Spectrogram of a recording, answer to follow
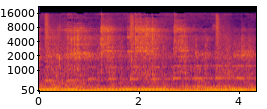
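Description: Background music: deep held bass notes that shift a little under three seconds in, a sustained higher note stepping up in pitch, and occasional short percussive hits.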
